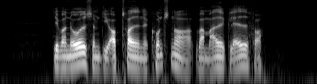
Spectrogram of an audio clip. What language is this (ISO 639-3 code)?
dan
